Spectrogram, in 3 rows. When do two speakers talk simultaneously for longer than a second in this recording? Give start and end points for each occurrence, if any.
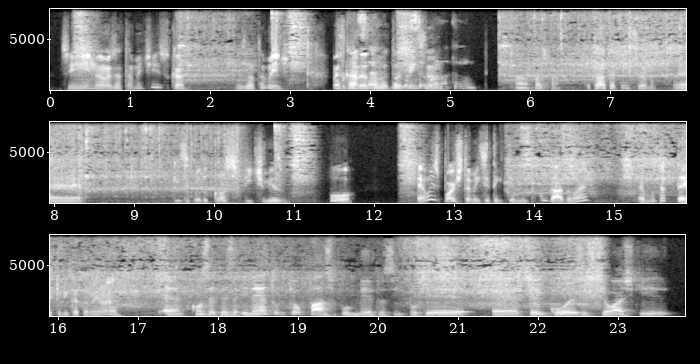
3.6-4.9

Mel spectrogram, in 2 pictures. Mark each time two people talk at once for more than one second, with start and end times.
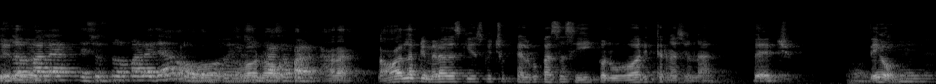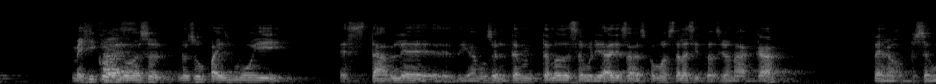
1.8-3.1

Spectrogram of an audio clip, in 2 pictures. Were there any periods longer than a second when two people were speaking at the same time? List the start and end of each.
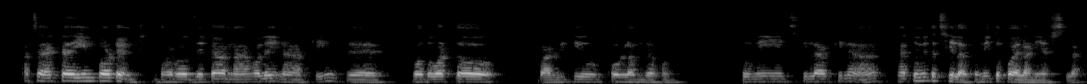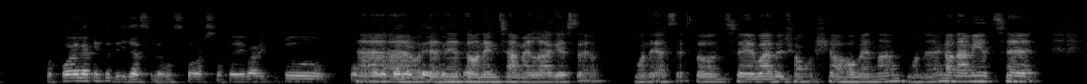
14.4-15.7

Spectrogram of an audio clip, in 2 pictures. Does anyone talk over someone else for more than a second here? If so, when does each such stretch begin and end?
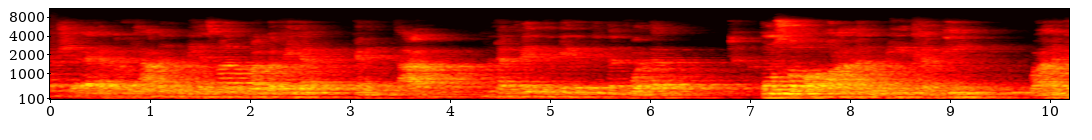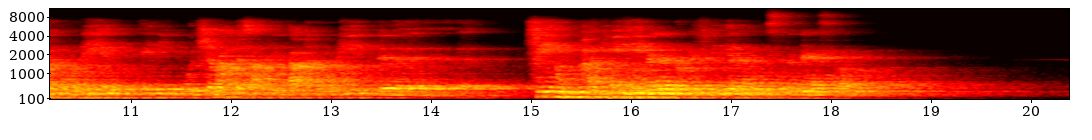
15.9-17.2

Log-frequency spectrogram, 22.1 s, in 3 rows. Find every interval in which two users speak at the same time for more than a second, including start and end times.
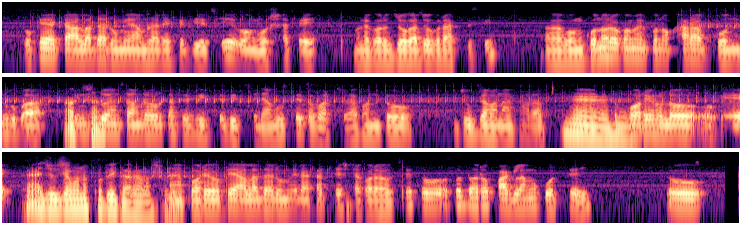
none

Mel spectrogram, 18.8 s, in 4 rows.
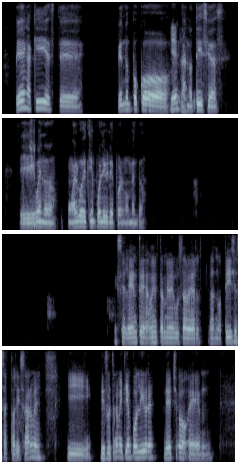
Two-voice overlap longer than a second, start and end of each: none

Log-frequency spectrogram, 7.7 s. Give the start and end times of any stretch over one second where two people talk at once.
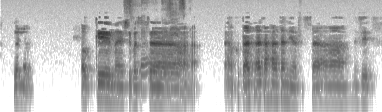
2.3-3.8

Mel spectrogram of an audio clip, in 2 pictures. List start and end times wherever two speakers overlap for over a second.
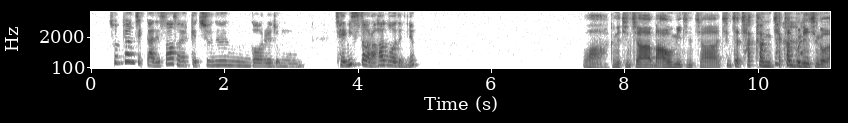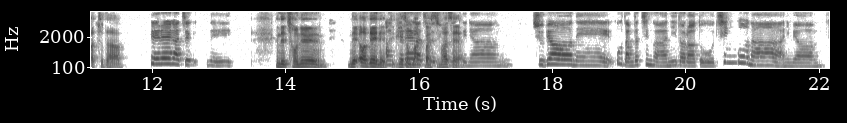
15.5-16.7

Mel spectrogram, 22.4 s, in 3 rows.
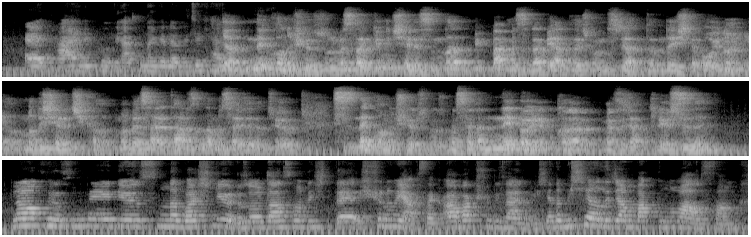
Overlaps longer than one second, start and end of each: none

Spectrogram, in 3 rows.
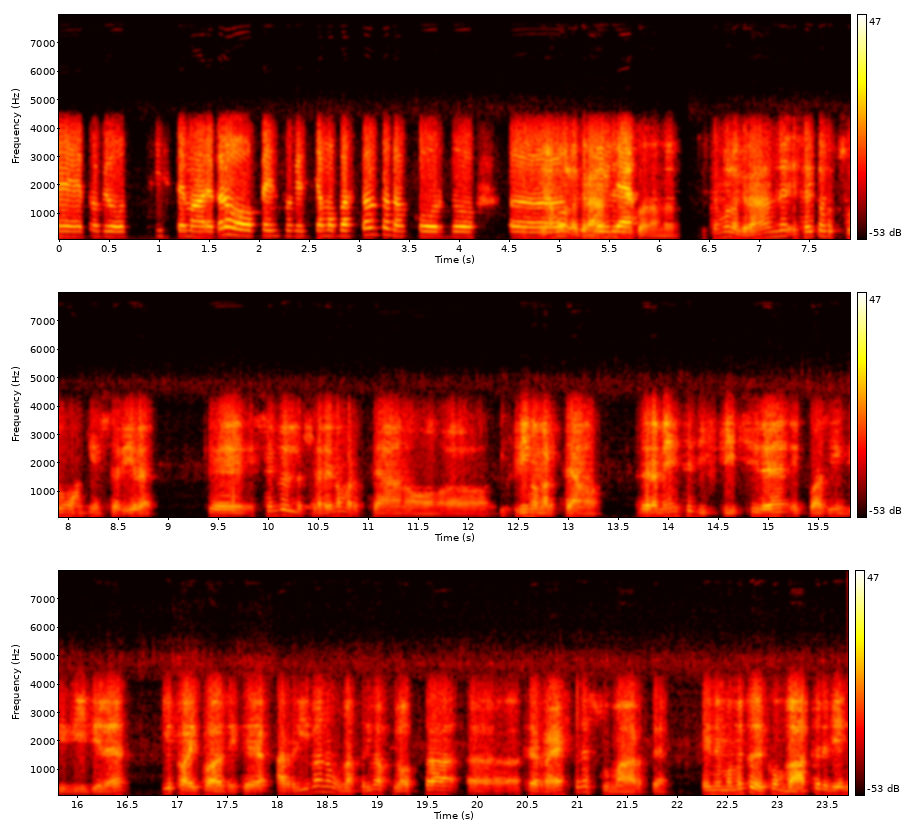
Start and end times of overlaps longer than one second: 4.5-5.8

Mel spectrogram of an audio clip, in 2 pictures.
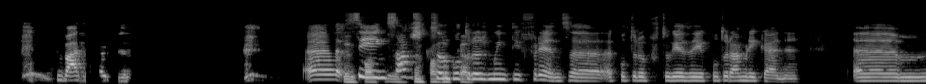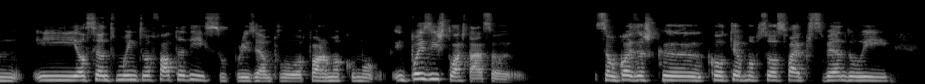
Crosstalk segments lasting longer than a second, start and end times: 3.4-4.9

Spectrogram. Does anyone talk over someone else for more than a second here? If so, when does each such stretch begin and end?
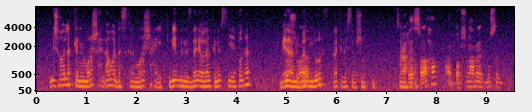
none

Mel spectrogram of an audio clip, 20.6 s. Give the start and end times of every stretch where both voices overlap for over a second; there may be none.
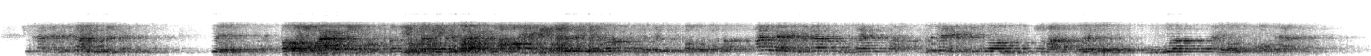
6.6-8.3

